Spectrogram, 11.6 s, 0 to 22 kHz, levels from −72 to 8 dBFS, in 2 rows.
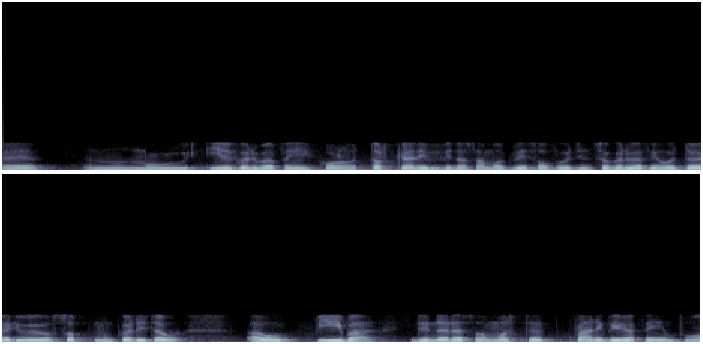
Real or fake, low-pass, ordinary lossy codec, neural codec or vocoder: fake; 3.6 kHz; none; codec, 16 kHz, 1 kbps, X-Codec, WavLM features, trained on Multilingual LibriSpeech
